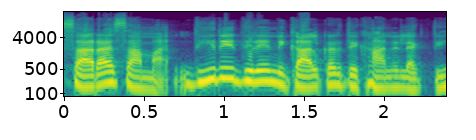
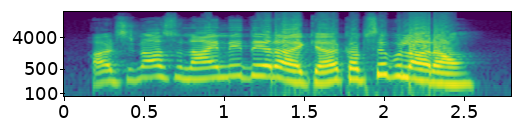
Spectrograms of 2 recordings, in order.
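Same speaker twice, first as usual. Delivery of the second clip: calling out in a high pitch; 5 semitones higher than usual. Calling Archana again after she hasn't answered, shouting. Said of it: "तो क्यों चिल्ला रहे हो?".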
